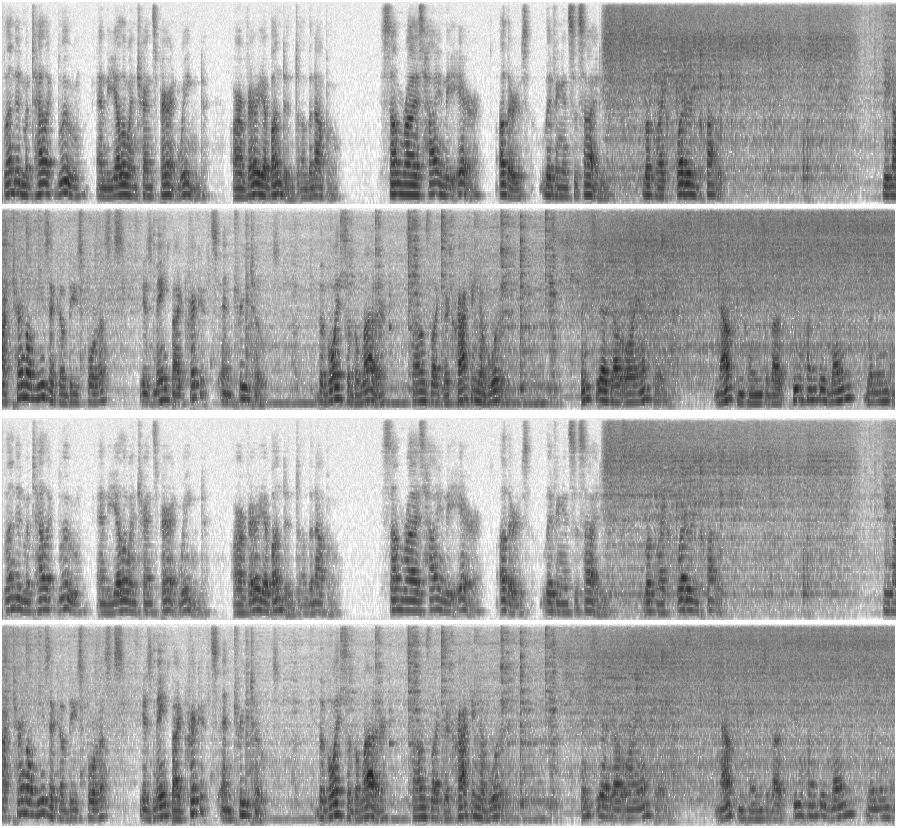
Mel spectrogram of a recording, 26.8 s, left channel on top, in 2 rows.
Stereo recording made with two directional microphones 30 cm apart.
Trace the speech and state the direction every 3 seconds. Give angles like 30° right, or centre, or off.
70° left, 70° left, 70° left, 70° left, 20° left, 10° right, 20° left, 60° left, 70° left.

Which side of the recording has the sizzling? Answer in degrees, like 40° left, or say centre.
20° left.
